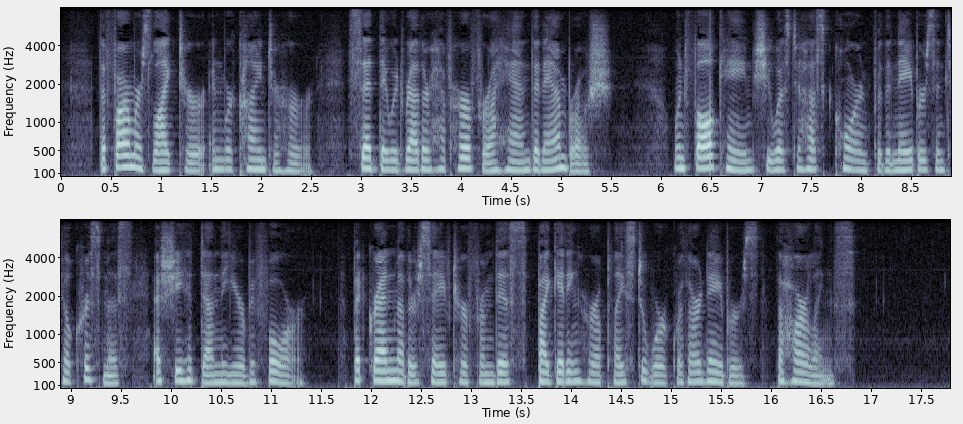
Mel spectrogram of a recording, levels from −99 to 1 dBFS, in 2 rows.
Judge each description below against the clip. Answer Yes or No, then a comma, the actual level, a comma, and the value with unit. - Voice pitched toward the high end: No, medium, 165 Hz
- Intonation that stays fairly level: Yes, narrow, 2.2 semitones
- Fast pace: No, average, 195 wpm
